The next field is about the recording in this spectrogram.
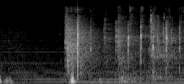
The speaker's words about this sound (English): Why are you clapping so hard? Just chill.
